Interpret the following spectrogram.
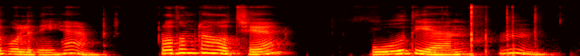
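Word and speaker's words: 五天: সো আমরা উটা তখন আমরা 2 নাম্বার টন উচ্চারণ করব, উ তিয়ান।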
